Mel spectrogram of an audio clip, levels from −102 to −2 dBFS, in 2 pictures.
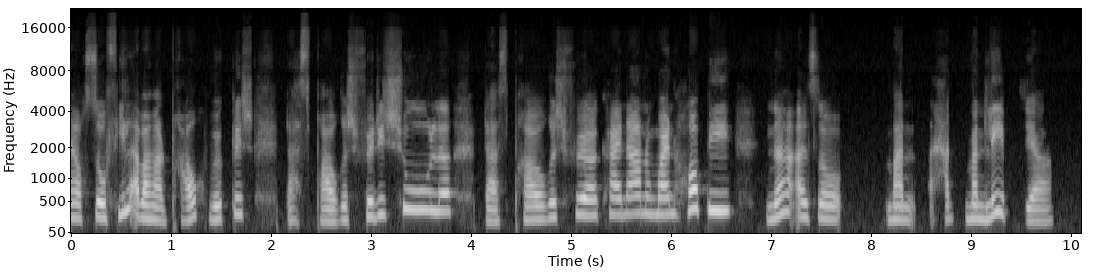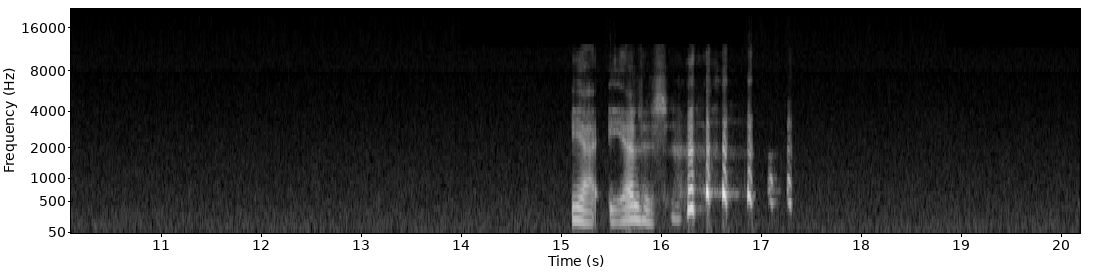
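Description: Speech, with no technical fault to be heard anywhere in the recording. There is nothing to place at any point in it and no cause to point to.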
